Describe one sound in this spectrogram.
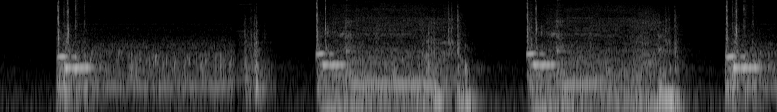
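A machine button clicks at the start of each burst.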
